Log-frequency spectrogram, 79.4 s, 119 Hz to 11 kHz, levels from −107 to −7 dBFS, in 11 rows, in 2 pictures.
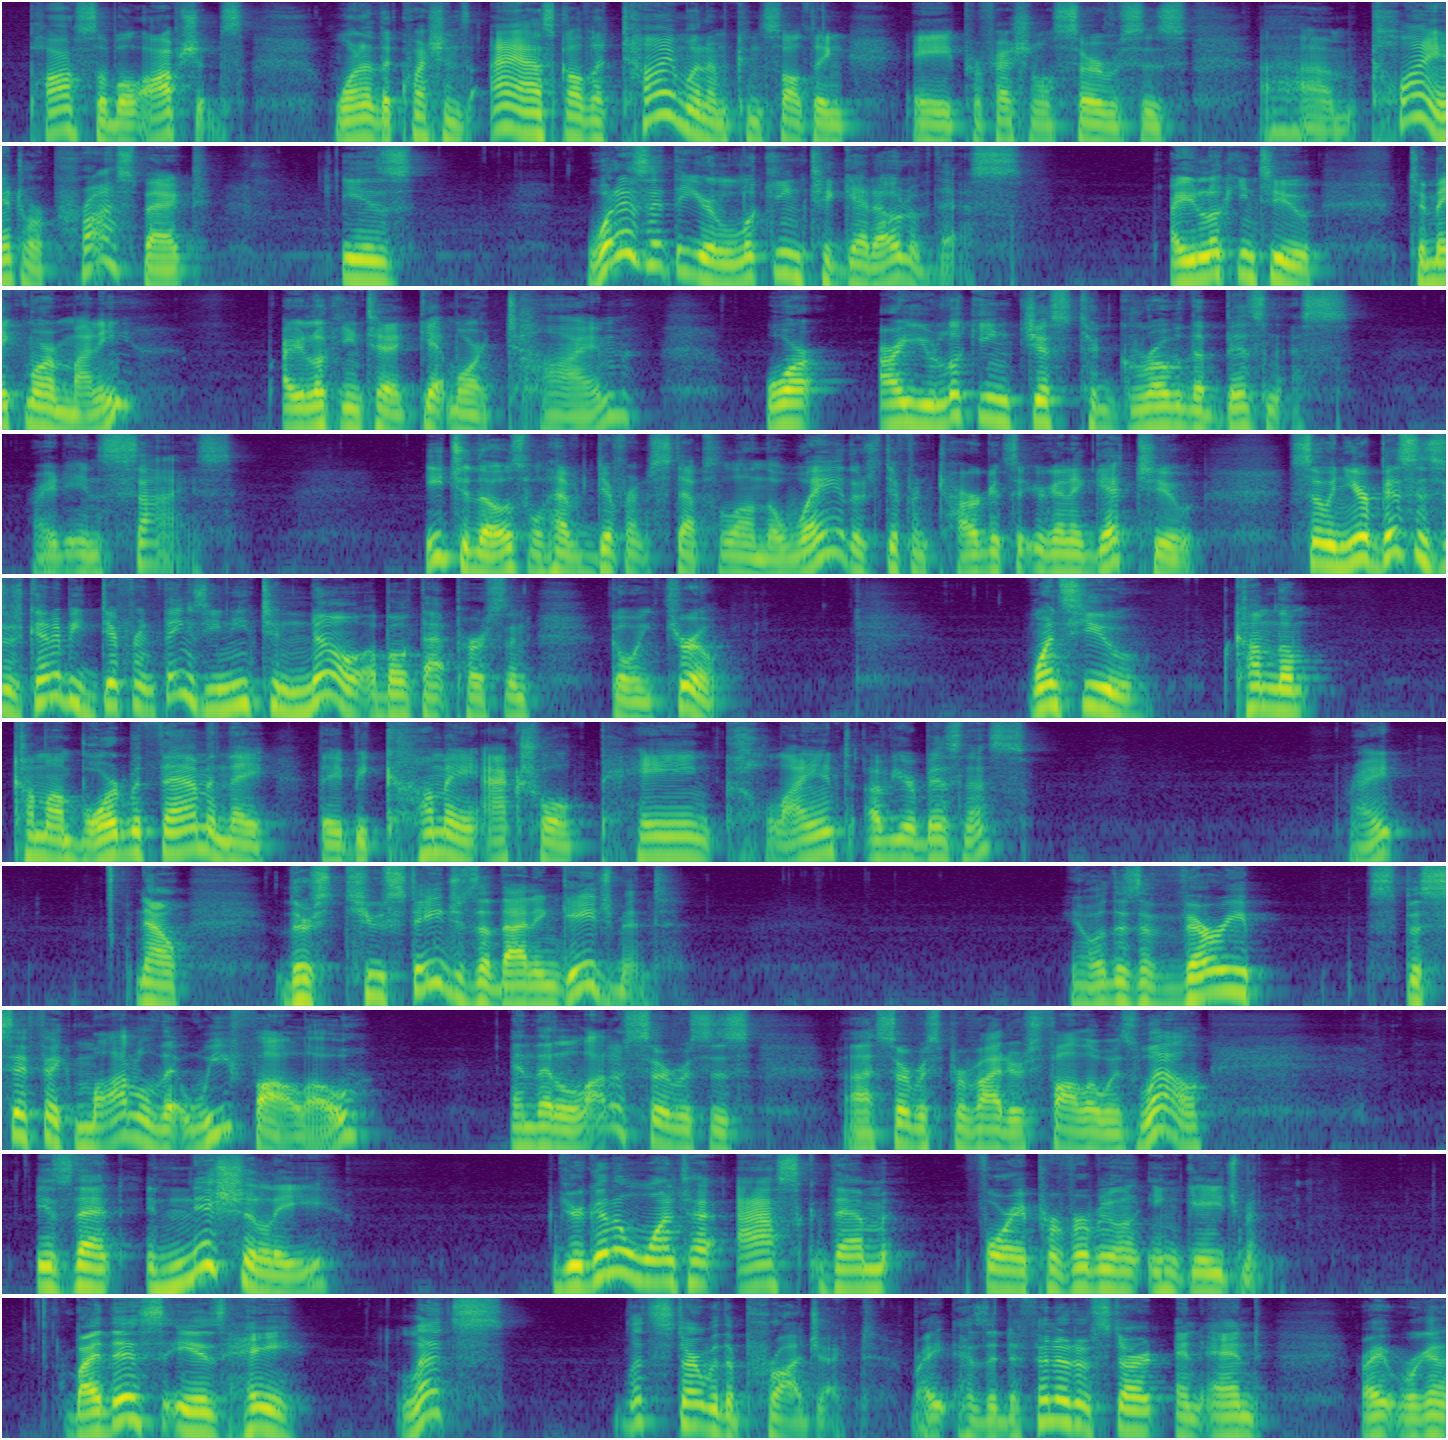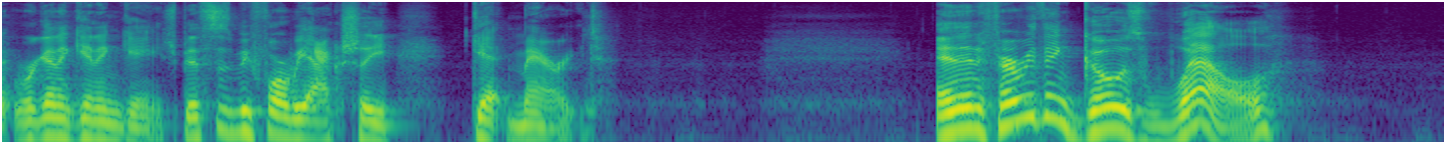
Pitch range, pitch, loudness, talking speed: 110-155 Hz, 130 Hz, -24 LUFS, 150 wpm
